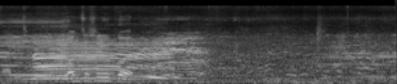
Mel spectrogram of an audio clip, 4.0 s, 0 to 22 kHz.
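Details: Bull calf of Friesian or cross breed at the Aftabganj market in Dinajpur, 18 March: a drawn-out, slightly wavering moo for two seconds, fading into murmuring crowd noise.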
